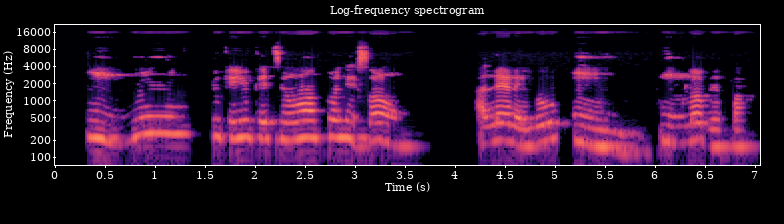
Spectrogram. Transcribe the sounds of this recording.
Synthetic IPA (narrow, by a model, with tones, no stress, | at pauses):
jũ˦ke˧jũ˦ke˧ti˧ɾ̃ã˦to˦nĩ˦˨sɔ̃˦˨ũ˧ | a̰˧lɛ˦ɾɛ˨lõ˨˦˨ũ˧lɔ˦˨bɛ̃˨k͡pa˧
